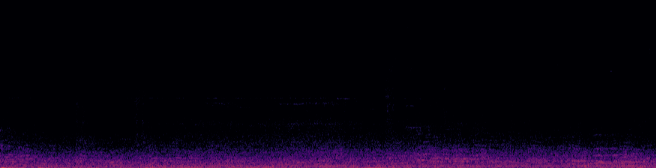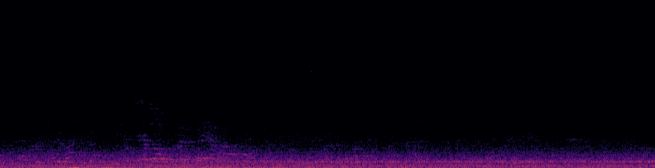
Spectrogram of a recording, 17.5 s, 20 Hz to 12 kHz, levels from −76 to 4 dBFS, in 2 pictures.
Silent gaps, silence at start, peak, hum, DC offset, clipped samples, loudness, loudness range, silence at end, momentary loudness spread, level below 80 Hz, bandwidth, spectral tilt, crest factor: none; 0 s; -20 dBFS; none; under 0.1%; under 0.1%; -44 LUFS; 3 LU; 0 s; 4 LU; -46 dBFS; 10.5 kHz; -8 dB/octave; 22 dB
